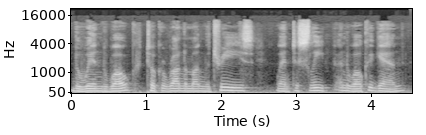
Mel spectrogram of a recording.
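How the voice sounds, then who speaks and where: A man reading a fairy tale aloud as an audiobook narrator, in an expressive, measured, literary style. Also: on the low side. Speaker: audiobook reader.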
